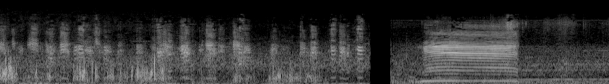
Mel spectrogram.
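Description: Canada geese honking in quick, repeated calls, cut off abruptly after a few seconds; then a sheep gives one long bleat lasting about a second.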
